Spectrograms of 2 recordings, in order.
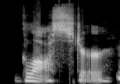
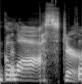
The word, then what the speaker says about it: Gloucester: Several other towns were involved in the witch trials, including Andover, Ipswich, Haverhill, Topsfield, and Gloucester, right? That's how you pronounce it. – You did it. – Gloucester.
